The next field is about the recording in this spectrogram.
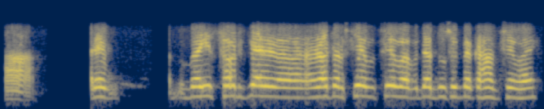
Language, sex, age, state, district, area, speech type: Hindi, female, 60+, Uttar Pradesh, Ghazipur, rural, conversation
